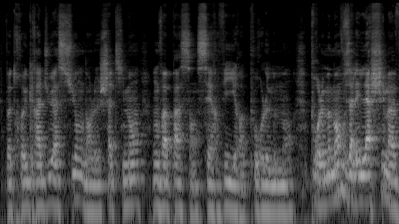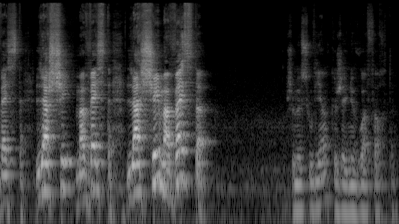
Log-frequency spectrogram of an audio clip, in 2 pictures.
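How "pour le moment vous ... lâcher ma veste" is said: furious shout. Acted. Student yelling at the teacher to let go, furious. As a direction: scream it at him, rising.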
